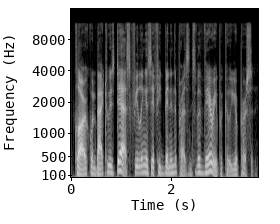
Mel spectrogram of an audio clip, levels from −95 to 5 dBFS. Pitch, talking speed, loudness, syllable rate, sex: 130 Hz, 320 wpm, -21 LUFS, 7.5 syllables/s, male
